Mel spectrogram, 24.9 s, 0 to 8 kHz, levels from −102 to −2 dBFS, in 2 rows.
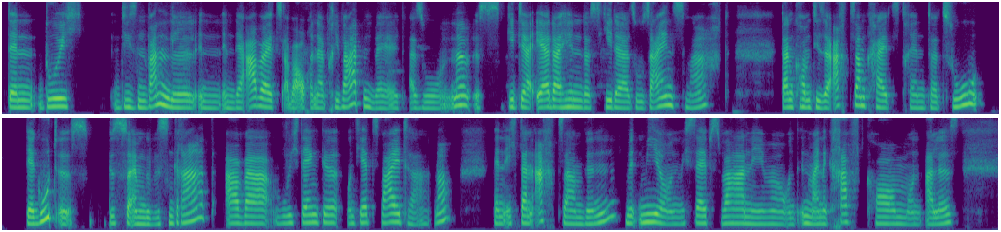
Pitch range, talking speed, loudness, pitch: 175-215 Hz, 155 wpm, -32 LUFS, 190 Hz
